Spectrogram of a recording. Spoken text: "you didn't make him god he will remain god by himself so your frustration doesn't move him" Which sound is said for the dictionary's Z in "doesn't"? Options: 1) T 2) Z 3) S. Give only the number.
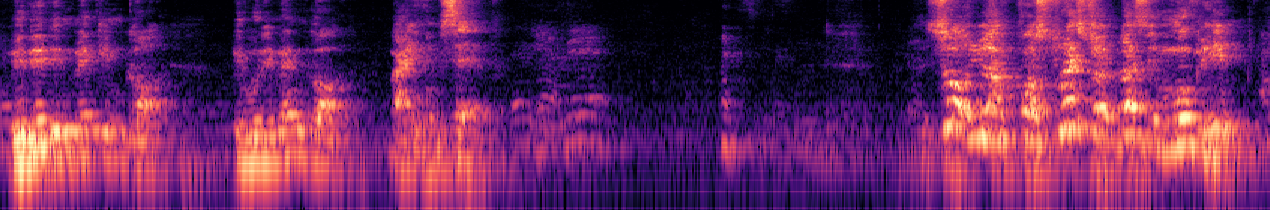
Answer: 3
